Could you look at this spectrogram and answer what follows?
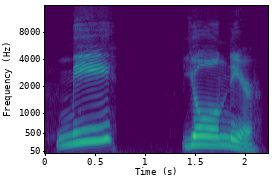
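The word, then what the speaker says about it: Mjölnir: gotten back to me this is how we say thor's thor's hammer's name she pronounced it me yoll near meow that's great all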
